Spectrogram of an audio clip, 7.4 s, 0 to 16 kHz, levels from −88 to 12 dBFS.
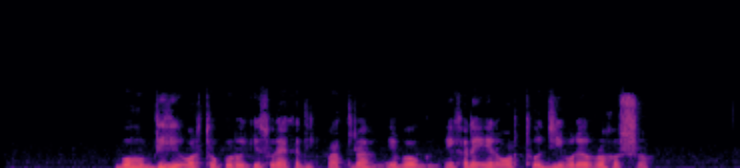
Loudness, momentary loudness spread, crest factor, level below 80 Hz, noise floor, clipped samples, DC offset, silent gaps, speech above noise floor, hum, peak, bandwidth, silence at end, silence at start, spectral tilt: -33 LUFS; 8 LU; 18 dB; -70 dBFS; -74 dBFS; under 0.1%; under 0.1%; none; 41 dB; none; -16 dBFS; 7.4 kHz; 0.95 s; 1.15 s; -6.5 dB/octave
